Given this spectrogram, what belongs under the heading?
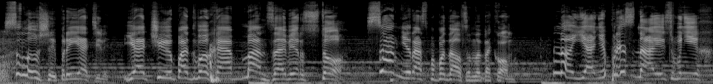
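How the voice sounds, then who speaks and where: Over loud music, a female-sounding voice performs a put-on character. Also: moderate pace. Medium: fan dub. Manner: casual, wisecracking.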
